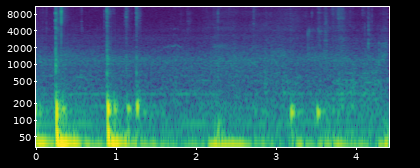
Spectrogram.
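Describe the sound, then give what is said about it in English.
Quick bursts of typing on a computer keyboard as someone searches Google, a handful of sharp keystroke clicks in irregular clusters, fairly quiet against a low background hum, with no one talking. “Let me Google.”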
